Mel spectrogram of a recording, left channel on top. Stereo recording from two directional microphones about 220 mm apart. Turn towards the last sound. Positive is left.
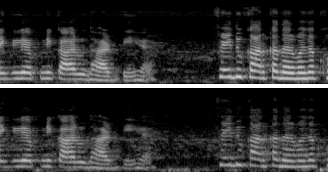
turn(degrees=40)  # may be behind; listen again after turning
